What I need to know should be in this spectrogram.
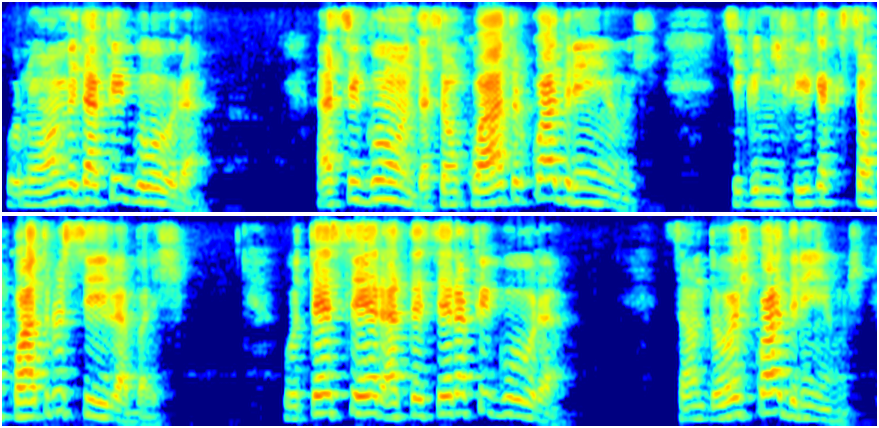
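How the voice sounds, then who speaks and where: Slow, patient woman teacher, lo-fi sound. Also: medium pitch, fairly bright tone. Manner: slow, patient, drawn-out syllables. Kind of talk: explaining a textbook lesson to children.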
